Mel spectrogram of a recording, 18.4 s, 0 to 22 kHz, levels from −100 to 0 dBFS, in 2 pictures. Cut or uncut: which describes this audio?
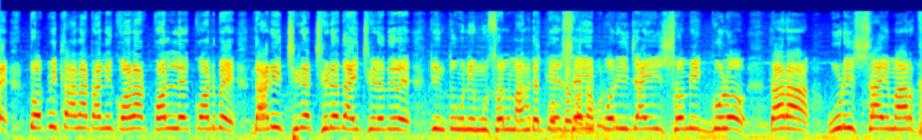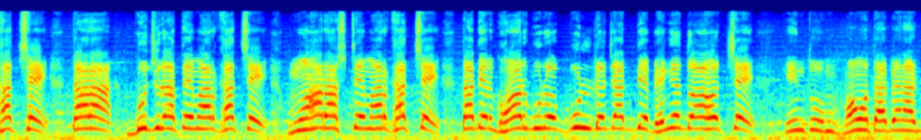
cut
